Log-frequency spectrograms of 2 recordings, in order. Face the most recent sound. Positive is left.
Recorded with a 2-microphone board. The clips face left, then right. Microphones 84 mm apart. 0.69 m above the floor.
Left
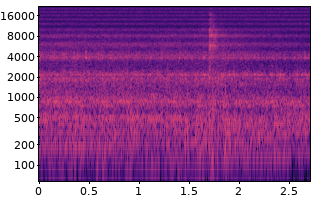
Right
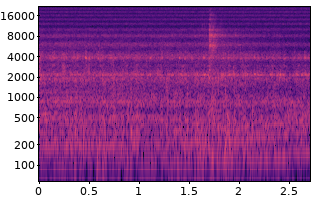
turn(degrees=5)  # may be behind; listen again after turning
